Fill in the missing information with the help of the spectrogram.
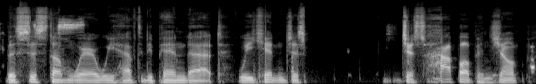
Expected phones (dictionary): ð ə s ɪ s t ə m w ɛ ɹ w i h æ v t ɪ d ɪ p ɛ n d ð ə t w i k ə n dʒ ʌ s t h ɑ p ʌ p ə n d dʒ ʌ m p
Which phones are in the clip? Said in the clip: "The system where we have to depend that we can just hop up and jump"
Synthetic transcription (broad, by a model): ð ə s ɪ s t ə m w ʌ ɹ w i h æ f t ɪ d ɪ p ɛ n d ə t w i k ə n dʒ ʌ s t h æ p ʌ p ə n dʒ ʌ m p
